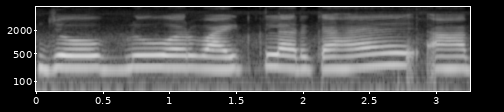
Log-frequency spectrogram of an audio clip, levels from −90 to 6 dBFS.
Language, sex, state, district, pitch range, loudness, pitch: Hindi, female, Chhattisgarh, Raigarh, 215-230 Hz, -18 LUFS, 220 Hz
